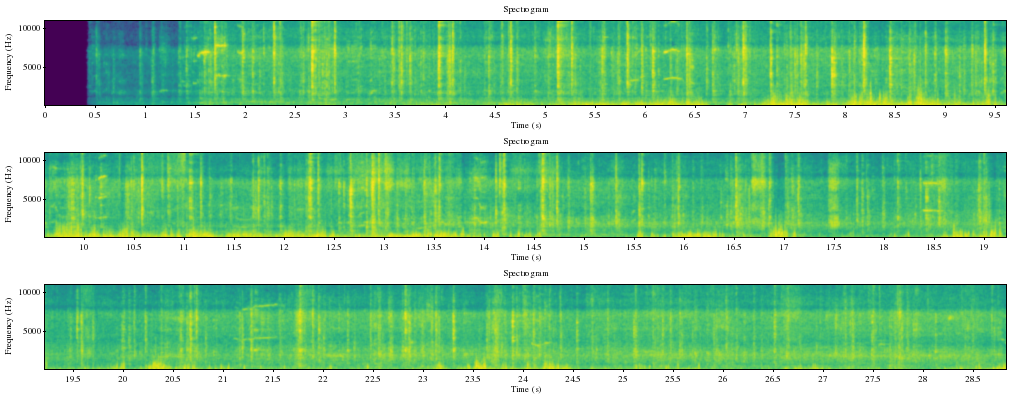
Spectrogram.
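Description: Cottonseed oil mill machinery running, with frequent short clicks and clanks over an uneven rumble, mixed with people talking.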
